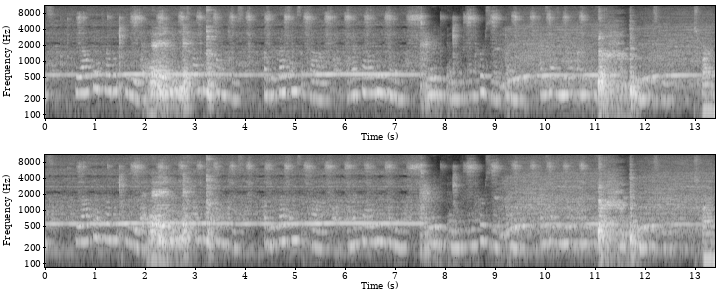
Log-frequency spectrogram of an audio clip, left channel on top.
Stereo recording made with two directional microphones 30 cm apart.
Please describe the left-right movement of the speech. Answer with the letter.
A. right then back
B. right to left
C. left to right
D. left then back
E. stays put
E.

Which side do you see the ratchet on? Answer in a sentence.
You can hear the ratchet on the left.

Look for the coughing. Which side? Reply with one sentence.
You can hear the coughing in the centre.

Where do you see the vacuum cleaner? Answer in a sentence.
In this clip you hear the vacuum cleaner on the right.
